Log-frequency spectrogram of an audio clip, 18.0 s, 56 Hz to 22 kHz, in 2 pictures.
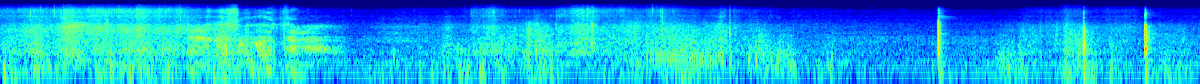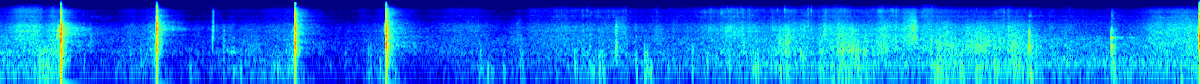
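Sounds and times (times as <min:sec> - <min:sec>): tool chopping wood: 0:09.4 - 0:10.4, 0:11.2 - 0:12.1.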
